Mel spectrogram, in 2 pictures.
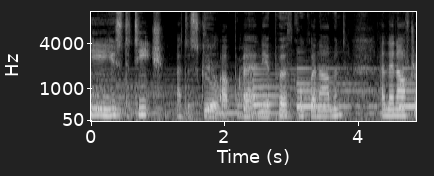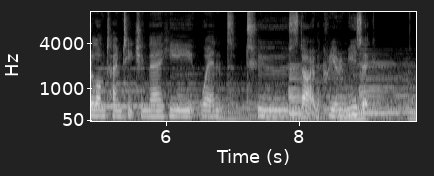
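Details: Adult speaker narrating; ordinary fluent speech.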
